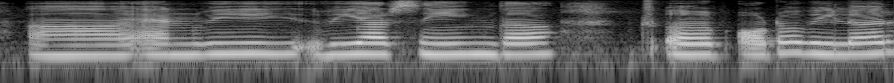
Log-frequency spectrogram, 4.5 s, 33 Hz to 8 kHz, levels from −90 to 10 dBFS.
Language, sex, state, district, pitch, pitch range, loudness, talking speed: English, female, Maharashtra, Gondia, 225 Hz, 215-230 Hz, -16 LUFS, 145 wpm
